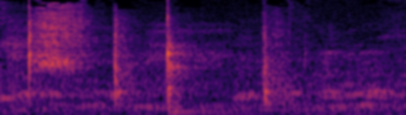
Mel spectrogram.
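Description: Three sharp knocks of kitchen utensils on a hard surface, spread over about a second and a half, as vegetables are being prepared.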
